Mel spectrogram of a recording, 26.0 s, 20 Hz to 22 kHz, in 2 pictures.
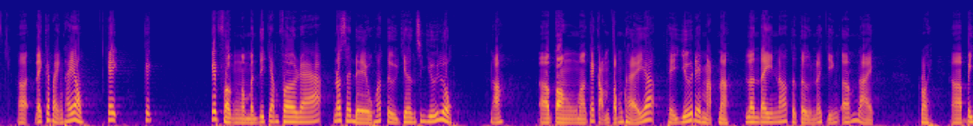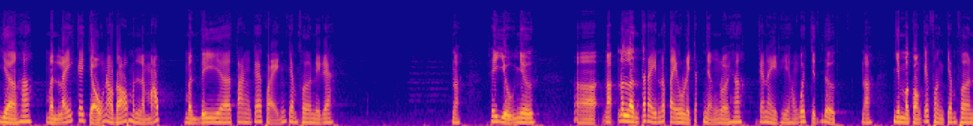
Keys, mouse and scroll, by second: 0.8-1.3 scroll down 1, 1.3 middle click, 3.3-5.6 scroll up 1, 5.8-6.9 middle drag, 7.0-7.9 scroll down 2, 7.3 middle click, 12.5 scroll up 1, 13.4 middle click, 16.0-19.8 drag, 19.8 middle click, 21.7-23.2 scroll down 1, 23.2 middle click, 23.7 alt+middle click, 24.8 scroll up 1, 25.0 middle click, 25.6-25.9 drag.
